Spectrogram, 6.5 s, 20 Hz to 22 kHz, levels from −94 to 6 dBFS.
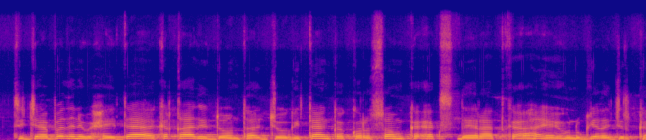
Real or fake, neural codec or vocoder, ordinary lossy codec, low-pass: real; none; none; 19.8 kHz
